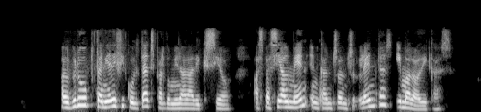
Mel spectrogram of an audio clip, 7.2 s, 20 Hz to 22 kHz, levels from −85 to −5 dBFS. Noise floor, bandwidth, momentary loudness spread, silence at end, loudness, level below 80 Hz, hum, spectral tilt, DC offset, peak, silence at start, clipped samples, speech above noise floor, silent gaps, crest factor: -87 dBFS; 8 kHz; 12 LU; 0.5 s; -16 LUFS; -60 dBFS; none; -5 dB/octave; under 0.1%; -2 dBFS; 0.9 s; under 0.1%; 71 dB; none; 14 dB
